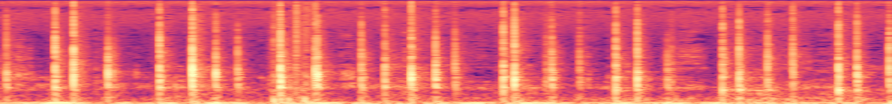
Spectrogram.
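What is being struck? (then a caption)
Cardboard tissue box. Long nails tap quickly on a cardboard tissue box, making a rapid, uneven series of short, dry clicks. Each tap is crisp with a bright edge over a soft, hollow low thud and dies away almost at once.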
